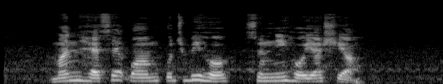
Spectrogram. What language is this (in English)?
Urdu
